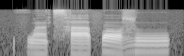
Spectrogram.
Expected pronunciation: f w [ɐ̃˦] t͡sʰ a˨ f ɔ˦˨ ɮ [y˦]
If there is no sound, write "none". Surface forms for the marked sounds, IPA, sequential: ɐ̃˨, u˦

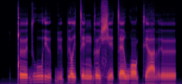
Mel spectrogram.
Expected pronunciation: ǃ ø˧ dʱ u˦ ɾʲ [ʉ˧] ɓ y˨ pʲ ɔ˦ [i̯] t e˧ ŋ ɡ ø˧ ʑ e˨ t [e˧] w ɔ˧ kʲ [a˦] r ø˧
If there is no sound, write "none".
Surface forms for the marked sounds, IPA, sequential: ʉ˧, i̯, ɛ˧, a˨

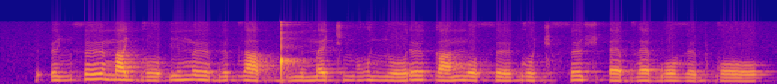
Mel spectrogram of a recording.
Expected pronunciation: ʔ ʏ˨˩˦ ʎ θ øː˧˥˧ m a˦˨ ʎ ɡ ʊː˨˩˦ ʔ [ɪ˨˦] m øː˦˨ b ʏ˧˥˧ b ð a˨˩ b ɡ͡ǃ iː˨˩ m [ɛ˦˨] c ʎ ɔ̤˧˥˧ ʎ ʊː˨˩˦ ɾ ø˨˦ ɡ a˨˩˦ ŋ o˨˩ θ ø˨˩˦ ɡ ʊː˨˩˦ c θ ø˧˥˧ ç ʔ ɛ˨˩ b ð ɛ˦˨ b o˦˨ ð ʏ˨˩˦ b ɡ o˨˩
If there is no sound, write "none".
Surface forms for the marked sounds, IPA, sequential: i˨˦, ɛ˧˥˧

